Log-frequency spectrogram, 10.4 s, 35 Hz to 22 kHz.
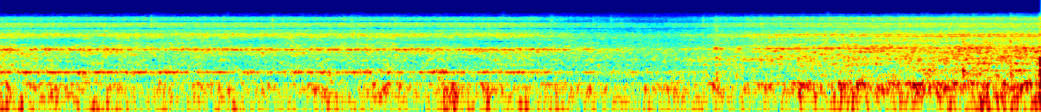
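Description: Steady hum and hiss of a computer running with its fans under load during a 3D render, with a faint steady tone through it; the level dips slightly a little past halfway and then comes back up.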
